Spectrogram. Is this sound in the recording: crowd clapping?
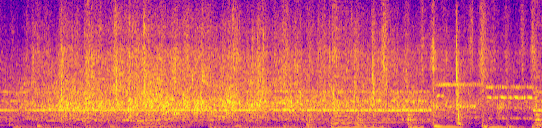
yes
